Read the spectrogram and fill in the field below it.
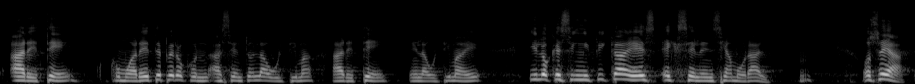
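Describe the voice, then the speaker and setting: High-voiced pastor preaching a sermon. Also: male voice, warm tone. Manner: calls on the congregation to repeat words; reads scripture slowly and emphatically.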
